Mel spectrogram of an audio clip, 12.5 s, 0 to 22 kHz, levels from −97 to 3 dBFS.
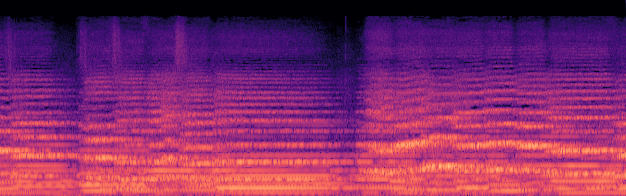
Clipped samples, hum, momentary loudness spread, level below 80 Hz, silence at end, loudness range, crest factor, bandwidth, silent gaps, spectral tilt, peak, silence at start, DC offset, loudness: under 0.1%; none; 6 LU; -40 dBFS; 0 s; 3 LU; 14 dB; 13.5 kHz; none; -7 dB/octave; -6 dBFS; 0 s; under 0.1%; -21 LUFS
